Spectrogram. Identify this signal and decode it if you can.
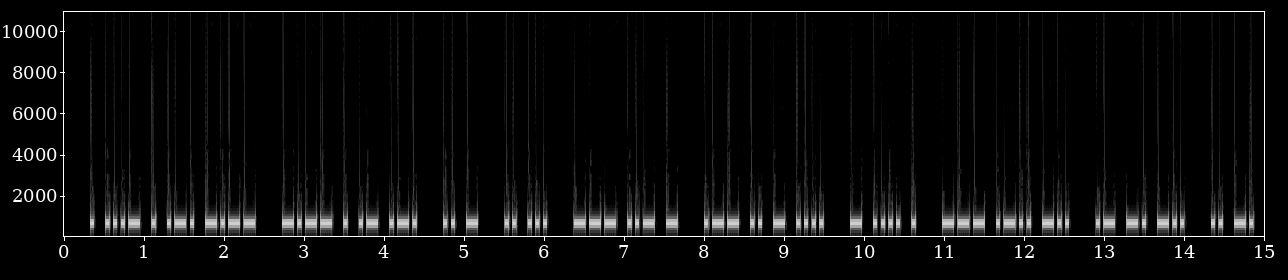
Morse code, heard as a keyed tone, about 25 wpm, 700 Hz. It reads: EVERY YEAR IT IS OUT WITH THE OLD AND IN
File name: practice / 25wpm / Sentences with 9-Word Phrases - 25wpm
